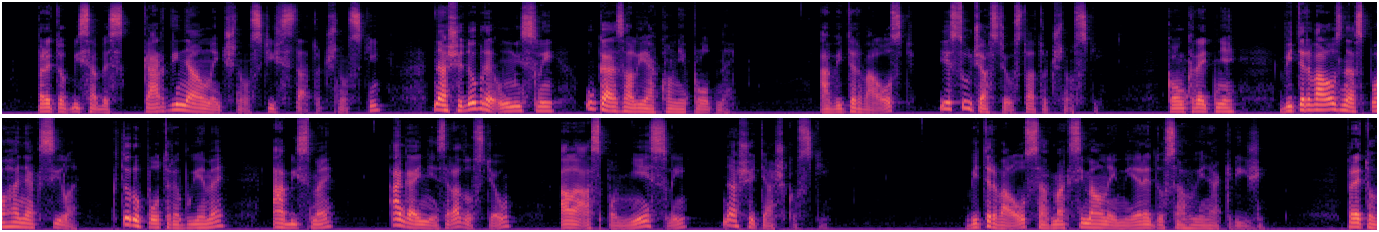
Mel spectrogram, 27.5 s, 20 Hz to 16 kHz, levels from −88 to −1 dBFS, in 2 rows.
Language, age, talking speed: Slovak, 40-59, 105 wpm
